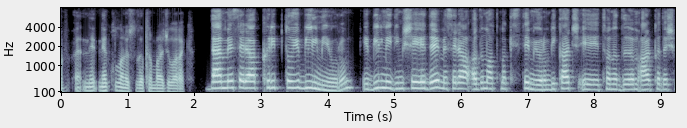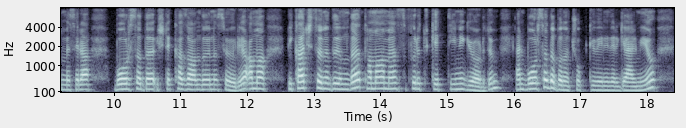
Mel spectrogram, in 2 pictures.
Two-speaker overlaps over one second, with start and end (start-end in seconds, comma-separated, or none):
none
